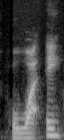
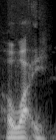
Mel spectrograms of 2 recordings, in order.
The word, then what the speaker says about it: Hawaii: quarterback D.C when he was at Hawaii it's pronounced can you say it that way Hawaii Hawaii when he was at Hawaii and then he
